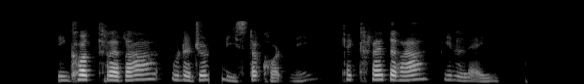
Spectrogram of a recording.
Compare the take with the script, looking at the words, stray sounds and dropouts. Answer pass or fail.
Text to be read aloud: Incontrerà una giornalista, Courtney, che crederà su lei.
fail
